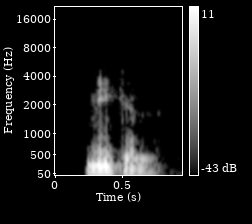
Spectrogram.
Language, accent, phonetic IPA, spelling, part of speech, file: Catalan, Valencia, [ˈni.kel], níquel, noun, LL-Q7026 (cat)-níquel.wav
- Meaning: nickel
